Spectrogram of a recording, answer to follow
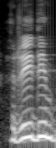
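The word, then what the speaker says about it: rhythm: हिंदी मतलब आप बताएंगे आर एच वाई टी एच एम को रिदम पढ़ते हैं इसकी भी हिंदी मीनिंग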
